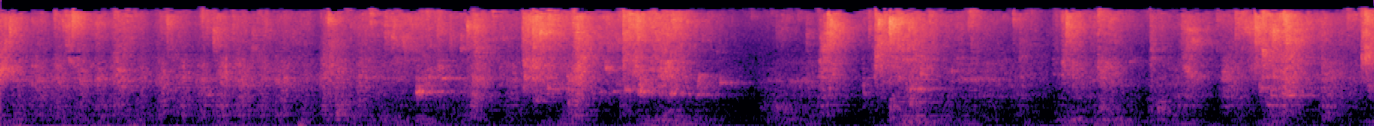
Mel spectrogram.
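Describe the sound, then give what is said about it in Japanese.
Wet, squishy scrubbing and lathering as someone is washed with plenty of foam. A steady busy rush of bubbly foam is worked by hands for several seconds, with splashy water texture and no talking. “いっぱい泡にしよっか。”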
